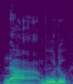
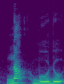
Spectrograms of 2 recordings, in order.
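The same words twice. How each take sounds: First: The ain sound is held slightly with a trailing tail. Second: The ain sound is cut off with a sudden stop. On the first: The speaker calls it right. "kena bunyikan lebih ekor sikit" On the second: The speaker calls it wrong. "itu makhraj ain sifat hamzah"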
